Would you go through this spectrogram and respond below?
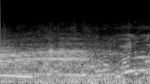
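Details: Moo from a Sahiwal bull calf at Raniganj market, Dinajpur, during buying and selling on 22 January: a short tonal low that sags in pitch, then lifts again near the end, with busy market voices murmuring underneath.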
